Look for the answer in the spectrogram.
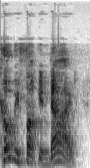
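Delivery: put-on, sudden blurted outburst at half strength. Retelling an outburst in a movie theater with kids around, retelling saying it loud. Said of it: "I think I just say loud".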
